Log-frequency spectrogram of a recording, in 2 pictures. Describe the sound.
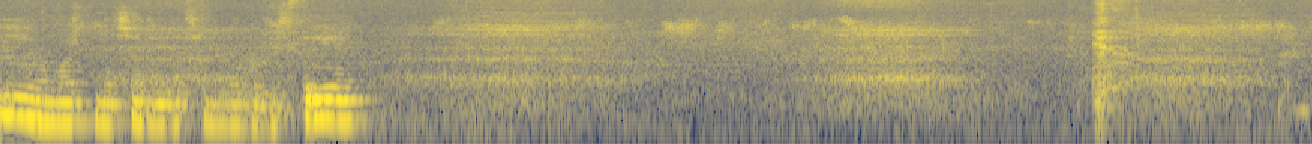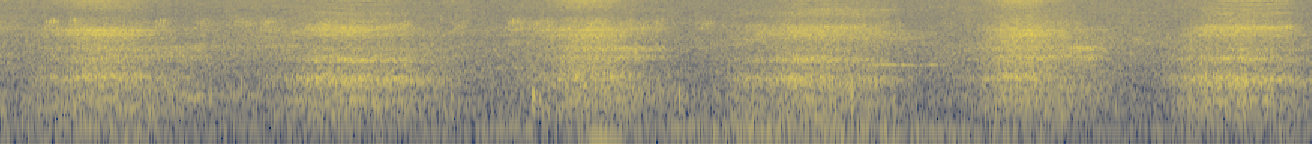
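Slow, full breaths through the nose repeat in a steady rhythm during a guided breathing exercise, each inhale and exhale a soft, airy rush, with a brief louder voiced sound near the start.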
